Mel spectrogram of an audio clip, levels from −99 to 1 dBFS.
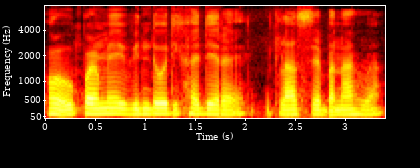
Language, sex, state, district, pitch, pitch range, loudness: Hindi, male, Arunachal Pradesh, Longding, 130 Hz, 120-135 Hz, -17 LUFS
